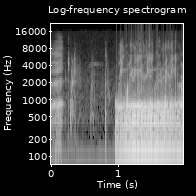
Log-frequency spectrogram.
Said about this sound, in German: Ein schöner Weißwein jedenfalls. Und der Onkel wird mal einen Schluck trinken.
